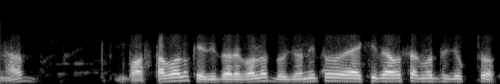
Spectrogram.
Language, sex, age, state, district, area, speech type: Bengali, male, 18-30, West Bengal, Birbhum, urban, conversation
